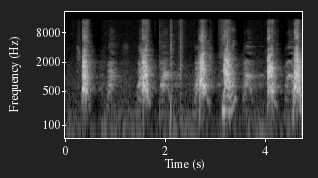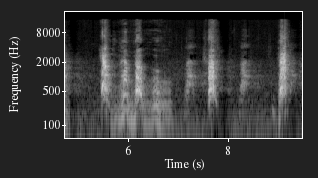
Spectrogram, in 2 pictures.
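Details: Halo, a 7.5-month-old male Samoyed in puberty, barking to get someone to play with him; a series of loud, sharp barks roughly every half second to second, some doubled, with brief pauses between bursts.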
